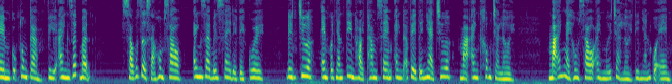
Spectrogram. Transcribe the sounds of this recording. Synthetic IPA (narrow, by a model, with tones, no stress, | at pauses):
ʔɛ˧mkʊ̰˧˥ŋ͡mt̪ʰə˧wŋ͡mkaː˧˩mvi˨˩ʔa˧jŋ̟zə˦˥t̚ɓə̰˧˨n | sa˨˦wzəː˨˩saː˨˦ŋho˧msa˧w | ʔa˧jŋ̟zaː˧ɓe˨˦nsɛ˧ɗe˧˩ve˨˩kwe˧ | ɗe˨˦nt͡ɕɨ˧əʔɛ˧mkɔ˨˦ɲa˨˦nt̪i˧nɦɔ˧˩jt̪ʰa˧msɛ˧mʔa˧jŋ̟ɗa̰ː˧˥ve˨˩t̪əː˨˦jɲaː˨˩t͡ɕɨ˧əmaː˨˩ʔa˧jŋ̟xə˧wŋ͡mt͡ɕaː˧˩ləː˨˩jma̰ː˧˥jŋa˨˩jɦo˧msa˧wʔa˧jŋ̟məː˨˦jt͡ɕaː˧˩ləː˨˩jt̪i˧nɲa˨˦nku˧˩əʔɛ˧m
